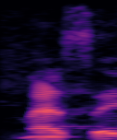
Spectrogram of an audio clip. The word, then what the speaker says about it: Massay: having me here hector um the name is my say it's spelled m-a-s-s-a-y instead of the m-a-s-s-e-y you accustomed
